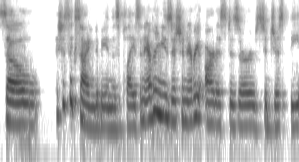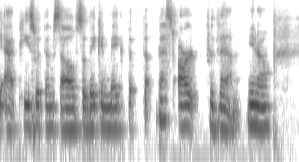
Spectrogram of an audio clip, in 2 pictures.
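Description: Heard on a very clean recording with a silent background, a woman with a plain, everyday voice talks at a fairly quick pace with hardly any pauses. Her pitch is fairly low and her intonation fairly even, while her loudness swings widely. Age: 30s. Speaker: singer-songwriter. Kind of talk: casual interview.

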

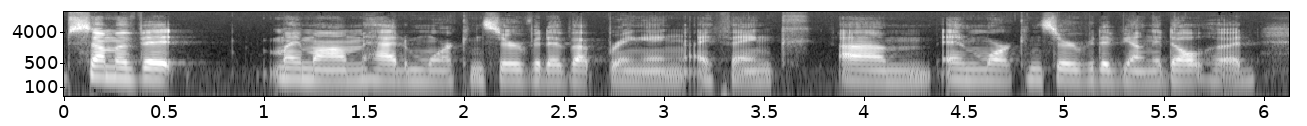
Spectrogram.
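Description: A woman speaks at a fairly low pitch with fairly even intonation. The recording is very clean, with a silent background. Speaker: film critic. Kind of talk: interview. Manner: hesitant, many ums.

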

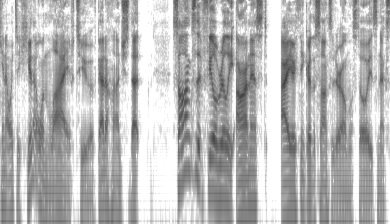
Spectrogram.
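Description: A man with an American accent speaks at a moderate pace, with a bright, sharp tone and lively intonation, on a very clean recording with a silent background. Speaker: music podcast host and musician. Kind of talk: casual solo podcast with song introductions.

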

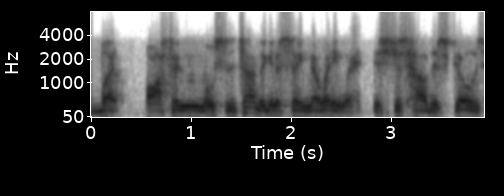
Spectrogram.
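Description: A man talks in a normal speaking voice at medium pitch and a moderate pace. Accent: American. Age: 40s. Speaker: actor. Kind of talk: casual chat. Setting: remote call.

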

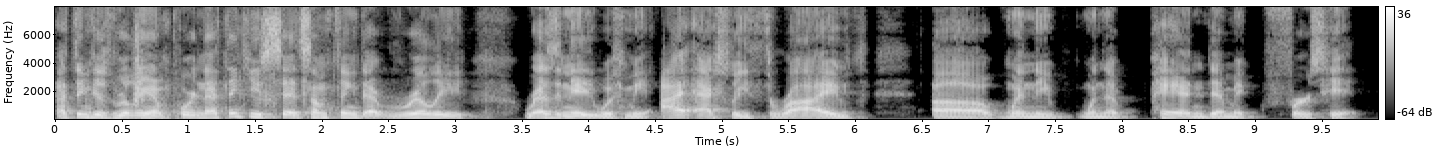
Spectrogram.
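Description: In a very clean recording with a silent background, a man with an American accent speaks in an unremarkable speaking voice at medium pitch and a moderate pace, his loudness very even and his intonation lively. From Philadelphia area, US. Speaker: professor. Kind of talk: interview.

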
